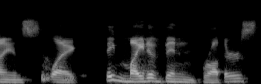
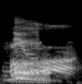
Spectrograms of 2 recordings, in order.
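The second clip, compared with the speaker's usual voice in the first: high, loud pained retch; a sudden choked cry as he's punched in the gut; weird gut-punch noise; 10 semitones higher, 8 dB louder than usual. Acted. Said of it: "you hear him make this weird noise".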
